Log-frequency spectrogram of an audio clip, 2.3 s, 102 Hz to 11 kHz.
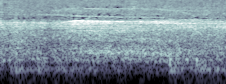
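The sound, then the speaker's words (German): A football stadium crowd of about 49,000 whistles at Wolfsburg footballer Sebastian Jung on his return as he is substituted off, a loud, steady wash of shrill whistling and crowd noise that holds evenly for a couple of seconds with no voices standing out. “Pfiffe für Jung bei seiner Rückkehr.”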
